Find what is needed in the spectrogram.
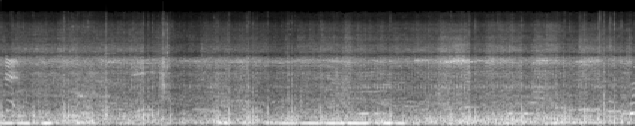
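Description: A TRS trials motorcycle engine running while the rider balances on the bike, mixed with a public-address voice and music. There is a sharp knock about two seconds in.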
